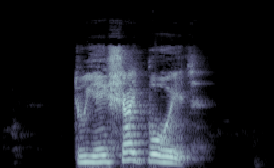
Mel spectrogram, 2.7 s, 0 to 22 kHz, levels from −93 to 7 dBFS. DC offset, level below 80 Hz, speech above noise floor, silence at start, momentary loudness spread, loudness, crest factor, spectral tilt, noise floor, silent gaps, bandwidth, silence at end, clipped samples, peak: under 0.1%; -60 dBFS; 65 dB; 0.75 s; 20 LU; -17 LUFS; 20 dB; -4 dB/octave; -83 dBFS; none; 7.6 kHz; 0.75 s; under 0.1%; 0 dBFS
